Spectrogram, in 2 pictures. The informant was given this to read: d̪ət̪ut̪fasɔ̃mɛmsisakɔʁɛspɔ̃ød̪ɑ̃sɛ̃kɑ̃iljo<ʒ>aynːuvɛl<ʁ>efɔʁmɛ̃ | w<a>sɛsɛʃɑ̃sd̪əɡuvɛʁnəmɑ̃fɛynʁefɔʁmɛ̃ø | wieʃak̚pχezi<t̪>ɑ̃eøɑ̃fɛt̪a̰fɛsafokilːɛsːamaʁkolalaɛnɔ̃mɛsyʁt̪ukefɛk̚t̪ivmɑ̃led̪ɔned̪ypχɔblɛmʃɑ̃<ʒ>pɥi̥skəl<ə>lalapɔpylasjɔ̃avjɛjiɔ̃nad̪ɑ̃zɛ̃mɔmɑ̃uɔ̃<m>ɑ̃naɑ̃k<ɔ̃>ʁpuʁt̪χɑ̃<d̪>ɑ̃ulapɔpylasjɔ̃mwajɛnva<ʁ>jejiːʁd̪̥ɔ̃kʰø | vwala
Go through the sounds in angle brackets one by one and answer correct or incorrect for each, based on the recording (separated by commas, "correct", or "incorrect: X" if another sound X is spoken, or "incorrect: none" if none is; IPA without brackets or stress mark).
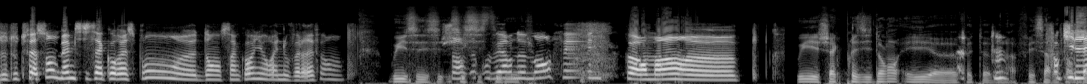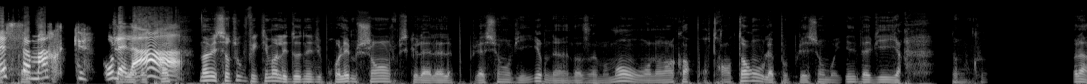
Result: incorrect: ʁ, correct, incorrect: i, incorrect: d̪, correct, incorrect: a, incorrect: n, incorrect: ɔ, incorrect: t̪, incorrect: v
